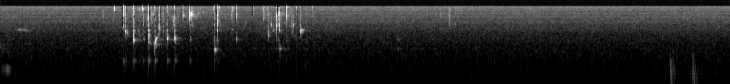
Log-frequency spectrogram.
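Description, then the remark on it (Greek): Soft water drips and small splashes patter irregularly for a couple of seconds as hair is rinsed with plain water, then fade, leaving a quiet hum before two low, faint thuds near the end. “θα ξεπλένω τα μαλλιά σου χρησιμοποιώντας σκέτο νερό Μας έχουν πει οι πελάτες μας ότι ο ήχος του νερού είναι πολύ αναμερωτικός”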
